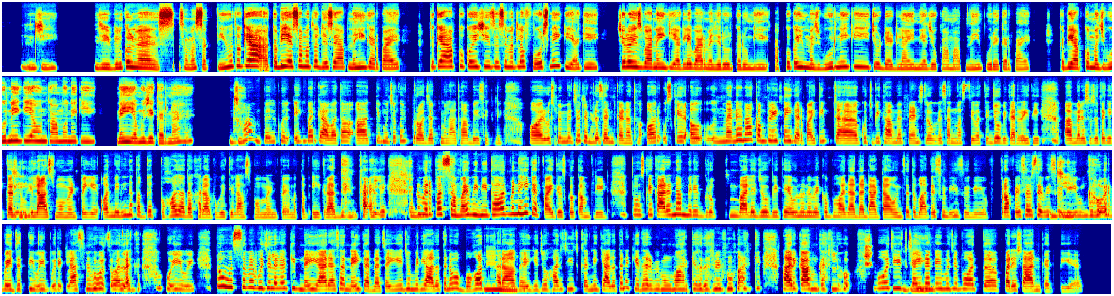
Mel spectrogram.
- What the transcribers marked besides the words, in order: in English: "फ़ोर्स"; in English: "डेडलाइन"; in English: "बेसिकली"; in English: "रिप्रेजेंट"; in English: "कंप्लीट"; in English: "फ्रेंड्स"; in English: "लास्ट मोमेंट"; in English: "लास्ट मोमेंट"; laughing while speaking: "रात दिन पहले"; in English: "कंप्लीट"; in English: "ग्रुप"; laughing while speaking: "घोर बेइज्जती हुई पूरे क्लास में वो सब अलग हुई हुई"; in English: "क्लास"; laughing while speaking: "मुँह मार के उधर भी मुँह मार के हर काम कर लो"; chuckle
- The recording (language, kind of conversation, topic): Hindi, advice, मेरे लिए मल्टीटास्किंग के कारण काम अधूरा या कम गुणवत्ता वाला क्यों रह जाता है?
- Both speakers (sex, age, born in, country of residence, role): female, 20-24, India, India, advisor; female, 20-24, India, India, user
